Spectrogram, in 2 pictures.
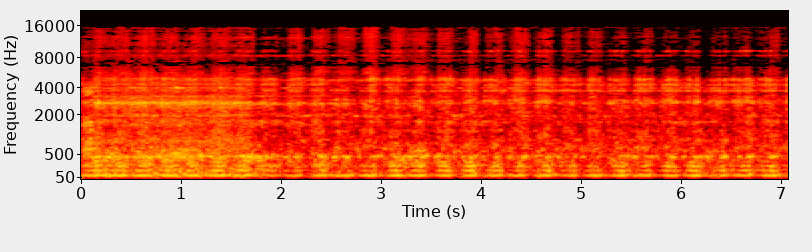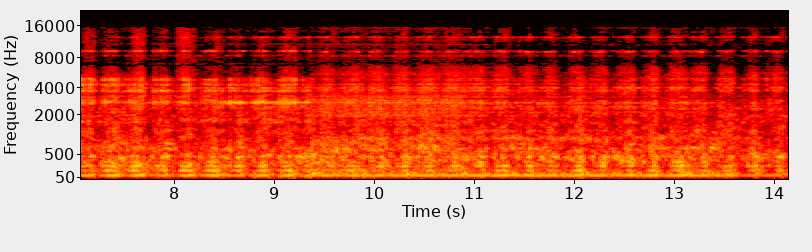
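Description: Metal lathe turning a steel oil expeller part, the cutting tool scraping steadily along the spinning workpiece over the constant hum of the machine, with a faint high whine that comes and goes.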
